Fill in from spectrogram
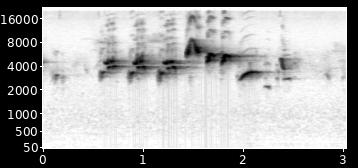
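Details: European pied flycatcher singing: a brisk, high phrase of sweet, repeated two-note chirps, rising to a sharp peak and then dropping to a lower, buzzy ending. A short pause comes before a final note, over a quiet background.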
